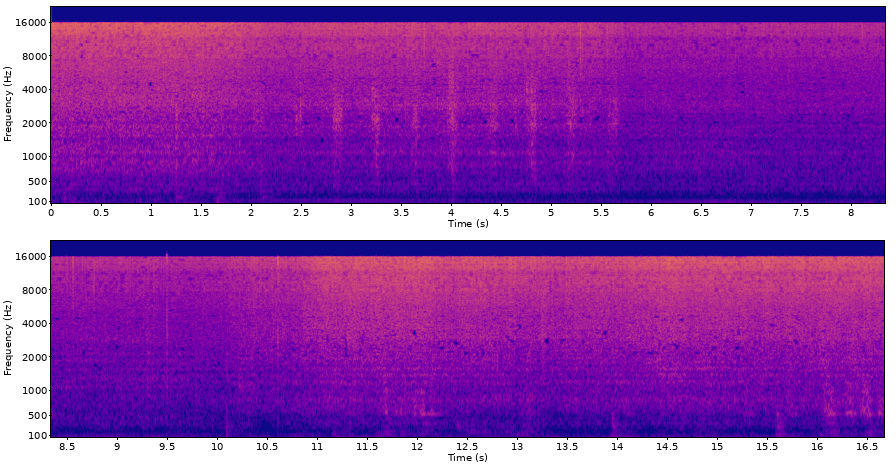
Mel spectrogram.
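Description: A wooden spatula scrapes and stirs against a pan.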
